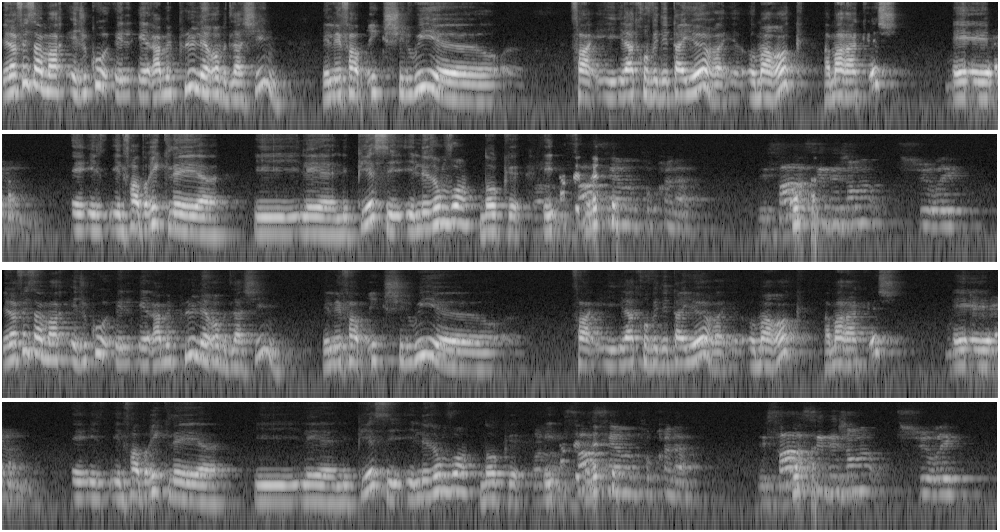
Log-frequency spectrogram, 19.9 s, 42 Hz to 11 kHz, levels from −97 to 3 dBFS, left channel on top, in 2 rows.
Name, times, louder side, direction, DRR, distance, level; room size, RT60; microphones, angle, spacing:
voice 1, 0.0-2.8 3.2-5.1 5.7-7.9 8.2-8.9 9.5-10.1 10.7-12.2 12.5-15.5 15.8-15.9 17.8-17.9, left 5 dB, 55° left, 0.5 m, -24 dB
voice 2, 9.4-10.2 11.2-11.3 15.3-16.3 16.6-16.8 17.5-19.5, right 2 dB, 80° right, 3.4 m, -38 dB
9.8 x 9.1 x 4.7 m
head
